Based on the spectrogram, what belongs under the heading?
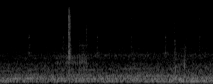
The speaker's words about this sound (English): And that car just sped away, but the cops did not follow.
